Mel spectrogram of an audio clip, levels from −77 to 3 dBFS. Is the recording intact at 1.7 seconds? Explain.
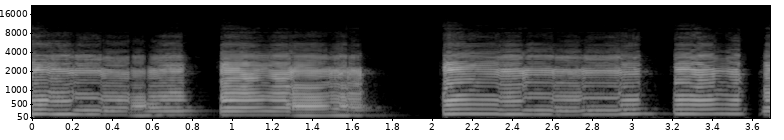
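Yes, the audio is intact at 1.7 seconds, with no dropout, glitch or distortion to be heard at that point.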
